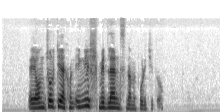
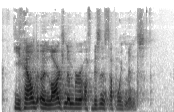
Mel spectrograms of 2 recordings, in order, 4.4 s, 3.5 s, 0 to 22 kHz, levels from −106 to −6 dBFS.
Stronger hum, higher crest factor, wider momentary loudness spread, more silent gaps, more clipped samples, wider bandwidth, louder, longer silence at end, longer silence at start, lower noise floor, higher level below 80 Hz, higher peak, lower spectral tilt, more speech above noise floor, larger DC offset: first, 50 Hz at -55 dBFS vs none; about the same, 18 dB vs 18 dB; about the same, 14 LU vs 15 LU; neither; neither; second, 11 kHz vs 16 kHz; second, -21 LUFS vs -18 LUFS; first, 1.2 s vs 0.6 s; first, 0.55 s vs 0.3 s; first, -70 dBFS vs -60 dBFS; about the same, -60 dBFS vs -62 dBFS; about the same, -4 dBFS vs -2 dBFS; first, -8 dB/octave vs -6.5 dB/octave; first, 49 dB vs 42 dB; neither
